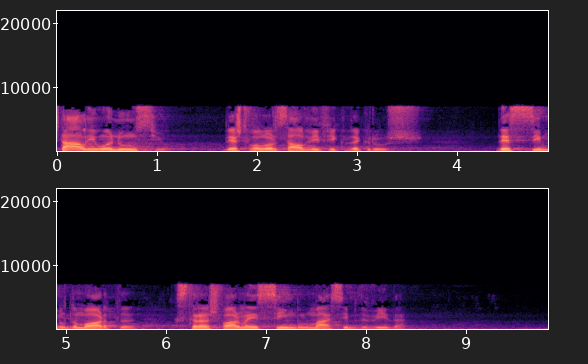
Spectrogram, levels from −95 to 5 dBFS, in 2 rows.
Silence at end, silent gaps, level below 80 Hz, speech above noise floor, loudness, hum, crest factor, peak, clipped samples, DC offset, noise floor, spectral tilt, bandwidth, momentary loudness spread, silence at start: 1.45 s; none; -60 dBFS; 38 dB; -19 LUFS; none; 20 dB; 0 dBFS; under 0.1%; under 0.1%; -57 dBFS; -5.5 dB/octave; 7.4 kHz; 16 LU; 0 s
